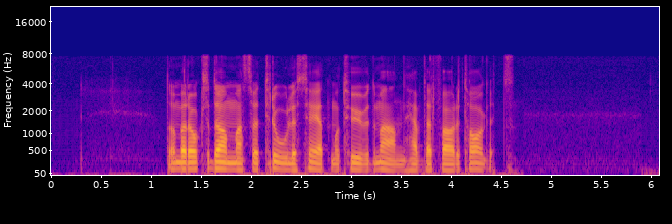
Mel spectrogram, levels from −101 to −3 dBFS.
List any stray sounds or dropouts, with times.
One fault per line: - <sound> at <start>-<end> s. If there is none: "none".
none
